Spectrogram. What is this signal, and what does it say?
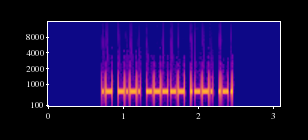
Morse code, heard as a keyed tone, about 44 wpm, 700 Hz. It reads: AC0PR
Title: NA SOTA Chaser Callsigns 45wpm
